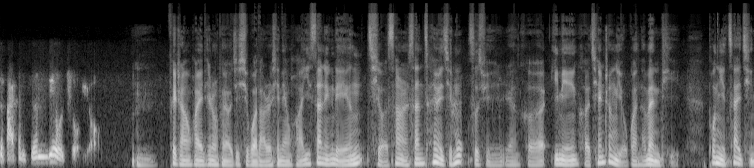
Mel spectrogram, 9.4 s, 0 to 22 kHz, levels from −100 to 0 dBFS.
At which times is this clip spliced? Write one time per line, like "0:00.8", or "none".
0:02.0
0:04.7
